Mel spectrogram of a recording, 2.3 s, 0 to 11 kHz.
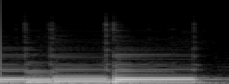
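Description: Electric bass played through a Behringer Ultrabass BX4500H bass amplifier head with its Deep switch engaged, which adds low-end depth: about four plucked notes in a short line, damped suddenly near the end.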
